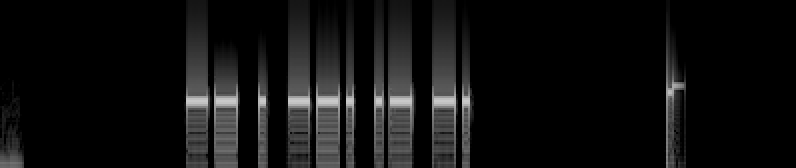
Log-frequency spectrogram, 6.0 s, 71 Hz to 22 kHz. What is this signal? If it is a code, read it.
Morse code, heard as a keyed tone, about 22 wpm, 700 Hz. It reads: MEGAN
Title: USA Common Names - Max 5 Letters - 22wpm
